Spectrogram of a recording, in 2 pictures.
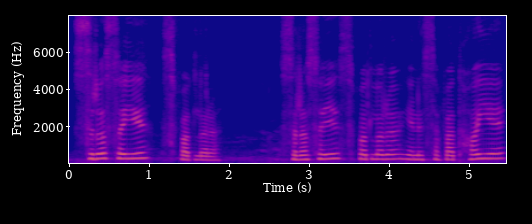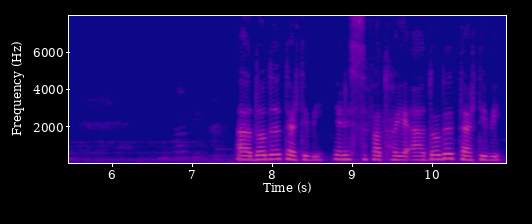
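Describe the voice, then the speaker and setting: Female language teacher, Afghan Dari accent, slightly high voice, patient step-by-step textbook explanations. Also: fairly even intonation, a little mellow. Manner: reads examples aloud, then explains slowly step by step. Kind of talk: recorded textbook lesson.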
